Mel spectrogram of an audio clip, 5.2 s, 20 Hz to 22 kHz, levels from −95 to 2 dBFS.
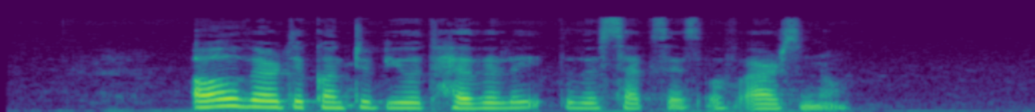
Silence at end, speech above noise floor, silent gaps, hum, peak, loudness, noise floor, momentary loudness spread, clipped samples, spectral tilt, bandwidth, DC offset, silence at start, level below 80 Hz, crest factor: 0.95 s; 43 dB; none; none; -4 dBFS; -21 LUFS; -63 dBFS; 15 LU; under 0.1%; -7.5 dB/octave; 11.5 kHz; under 0.1%; 0.95 s; -54 dBFS; 18 dB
